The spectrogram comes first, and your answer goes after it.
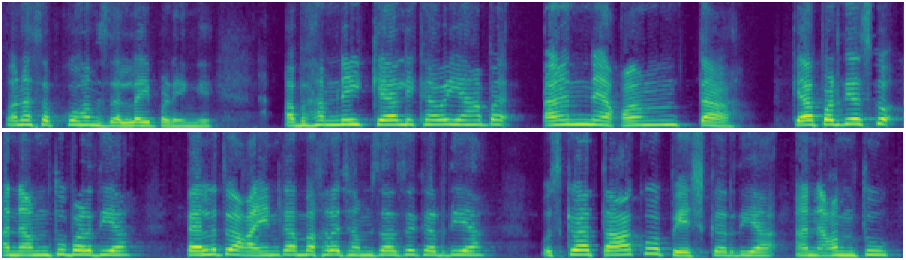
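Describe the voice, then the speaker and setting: Woman teacher, fairly high voice, patient, slow careful repetition of example words. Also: a little mellow. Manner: patient, repeats and contrasts example words slowly. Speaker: Quran recitation teacher. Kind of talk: explaining pronunciation rules with examples.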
